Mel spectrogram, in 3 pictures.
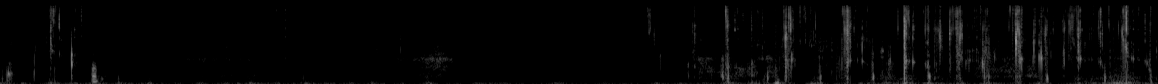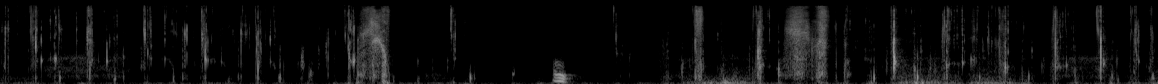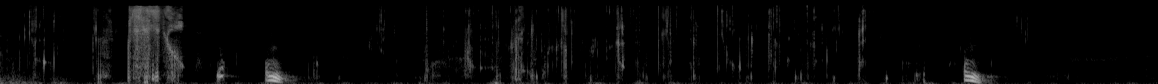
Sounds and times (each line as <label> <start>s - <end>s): Banana Munching 6.4s - 16.4s
Banana Munching 17.7s - 25.2s
Banana Munching 26.3s - 32.4s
